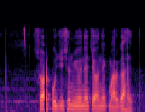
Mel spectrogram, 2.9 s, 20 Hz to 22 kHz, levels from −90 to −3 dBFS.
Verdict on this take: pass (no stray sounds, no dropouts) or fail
fail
